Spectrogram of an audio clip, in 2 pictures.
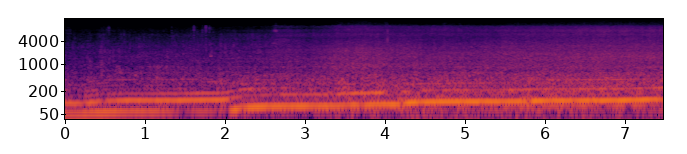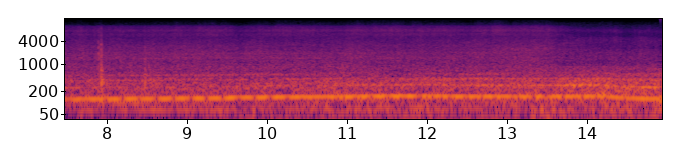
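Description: Boat's outboard motor running under way, its pitch climbing in steps over the first several seconds as the boat gets up to speed, then holding steady. Wind and water rush past the hull.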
